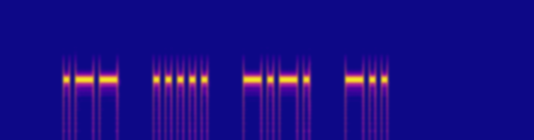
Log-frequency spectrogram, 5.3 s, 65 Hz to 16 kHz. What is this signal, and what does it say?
Morse code, heard as a keyed tone, about 20 wpm, spaced as for 15 wpm, 700 Hz. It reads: W5CD
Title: 122 Lesson 20g - Number 3 - Call Signs 20wpm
